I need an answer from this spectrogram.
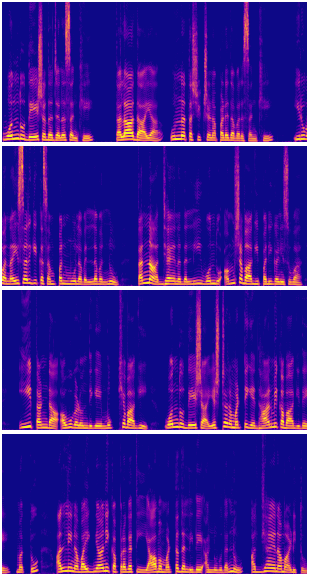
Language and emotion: Kannada, neutral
